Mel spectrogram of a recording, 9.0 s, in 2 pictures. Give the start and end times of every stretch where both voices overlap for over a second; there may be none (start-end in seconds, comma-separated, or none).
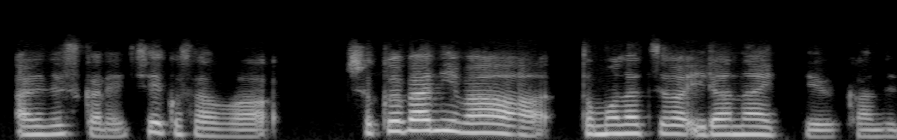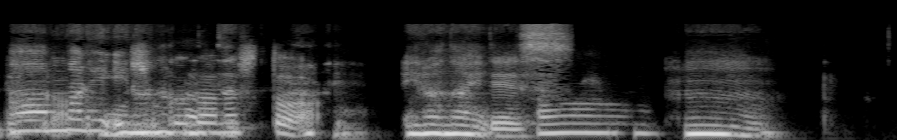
4.5-6.0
